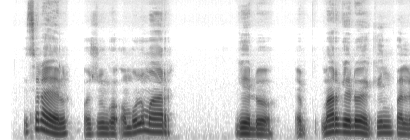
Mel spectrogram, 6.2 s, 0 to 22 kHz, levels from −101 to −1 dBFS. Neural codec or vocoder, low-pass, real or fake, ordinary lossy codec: none; none; real; none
